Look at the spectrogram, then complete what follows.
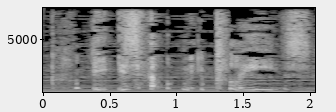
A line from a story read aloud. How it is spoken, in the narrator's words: Maggie begged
